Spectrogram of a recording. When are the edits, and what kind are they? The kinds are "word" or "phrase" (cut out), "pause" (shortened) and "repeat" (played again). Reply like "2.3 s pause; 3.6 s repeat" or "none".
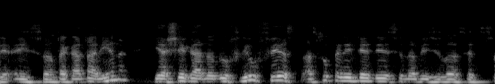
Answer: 1.4 s pause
